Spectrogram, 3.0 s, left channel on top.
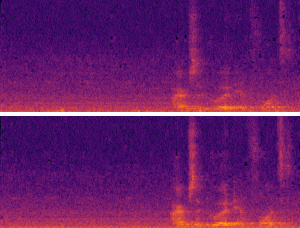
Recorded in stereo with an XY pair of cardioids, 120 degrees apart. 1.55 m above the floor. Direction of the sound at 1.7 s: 70° right.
